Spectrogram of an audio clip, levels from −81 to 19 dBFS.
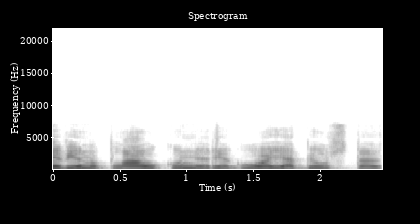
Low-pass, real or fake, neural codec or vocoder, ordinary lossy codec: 7.2 kHz; real; none; MP3, 48 kbps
